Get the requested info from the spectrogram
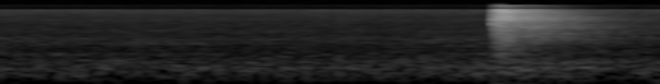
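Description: Faint room tone, broken near the end by one brief, sharp hissing burst that fades within a fraction of a second.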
